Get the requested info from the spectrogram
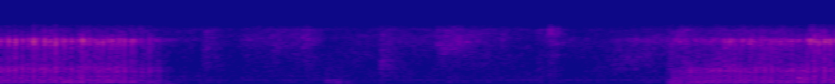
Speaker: Él dice que no ronca y está roncando.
